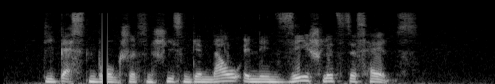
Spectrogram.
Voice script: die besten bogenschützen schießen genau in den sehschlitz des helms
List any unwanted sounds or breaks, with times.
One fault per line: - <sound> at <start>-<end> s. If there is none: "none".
- dropout at 1.0-1.1 s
